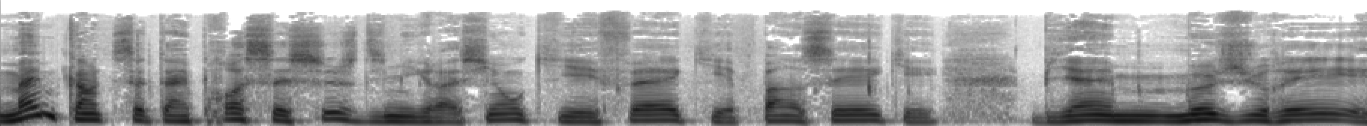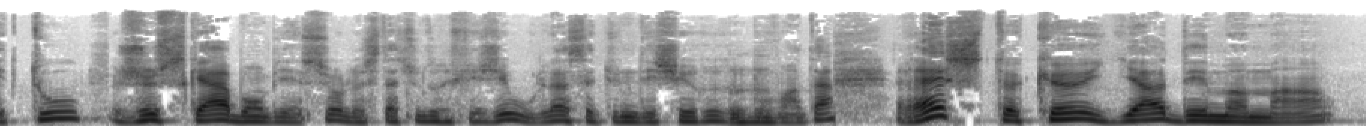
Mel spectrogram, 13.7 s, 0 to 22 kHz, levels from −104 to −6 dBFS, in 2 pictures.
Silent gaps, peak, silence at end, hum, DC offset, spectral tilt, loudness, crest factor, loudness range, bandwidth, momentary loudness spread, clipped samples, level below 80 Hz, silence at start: none; -2 dBFS; 0.2 s; none; under 0.1%; -6 dB/octave; -23 LUFS; 20 dB; 4 LU; 15.5 kHz; 10 LU; under 0.1%; -66 dBFS; 0 s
